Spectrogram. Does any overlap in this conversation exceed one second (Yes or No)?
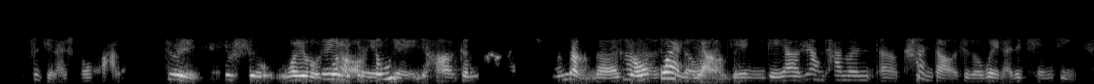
Yes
